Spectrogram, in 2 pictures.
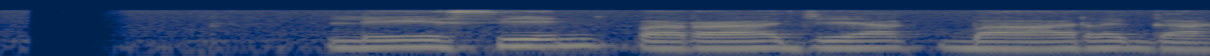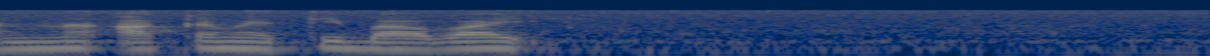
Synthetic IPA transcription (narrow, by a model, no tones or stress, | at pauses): leːsijenpaɾaːd͡ʒəjak̚baːɾəɡanːəʔakəmæt̪ibaʋaj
